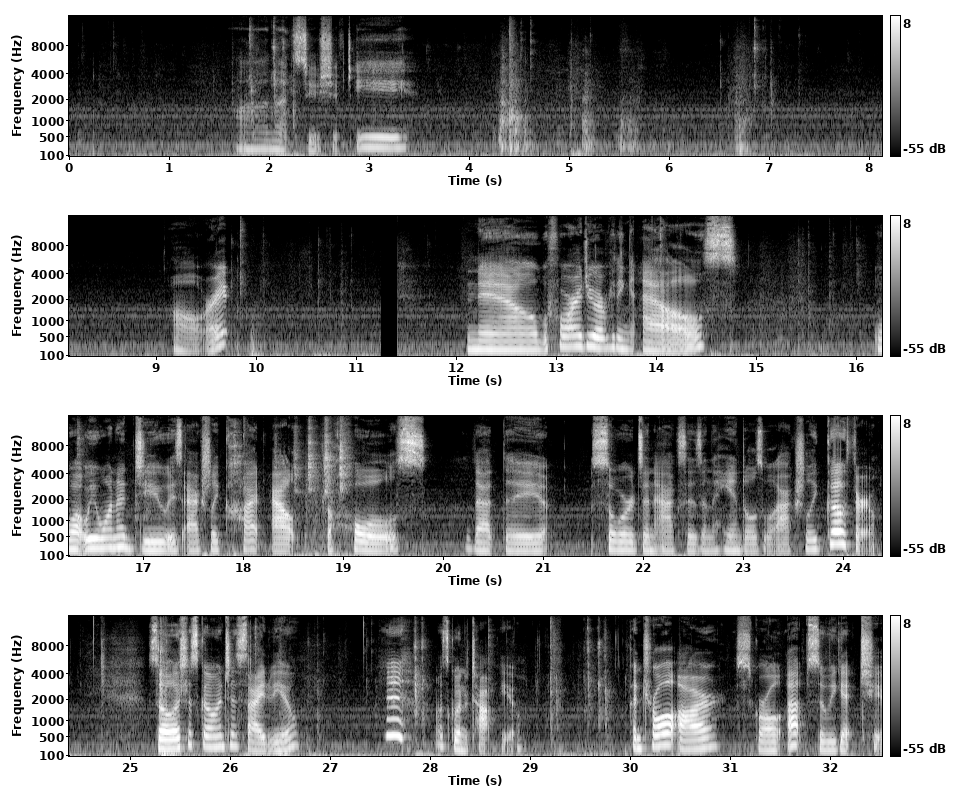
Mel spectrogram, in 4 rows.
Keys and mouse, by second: 2.1 shift+e, 4.6-6.9 drag, 6.9 z, 25.3 KP_3, 27.8 KP_7, 29.6 ctrl+r.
